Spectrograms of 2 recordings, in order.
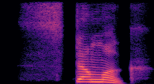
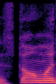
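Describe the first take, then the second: First: स्टमक ending on a hard k; high, clear स्टमक with final k. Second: स्टमच ending in ch; mispronounced CH. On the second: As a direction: say स्टमच as stom-atch. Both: Shown as a demonstration. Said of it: "स्टमच नहीं".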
